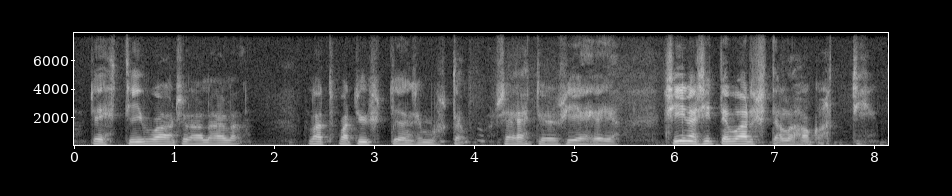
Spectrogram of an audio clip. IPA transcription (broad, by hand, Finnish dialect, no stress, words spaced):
tehtiːʋ ʋɑːn silɑ lɑilɑ lɑtʋɑt yhteːn semːostɑ sæːtøː siɛhe jɑ siːnæ sitːe ʋɑrstɑlːɑ hɑkɑtːiː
